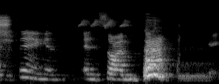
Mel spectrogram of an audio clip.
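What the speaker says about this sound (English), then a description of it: "Sorry. That's my dog." A pet dog barks loudly and close in a short burst, overlapping someone talking in a home setting.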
